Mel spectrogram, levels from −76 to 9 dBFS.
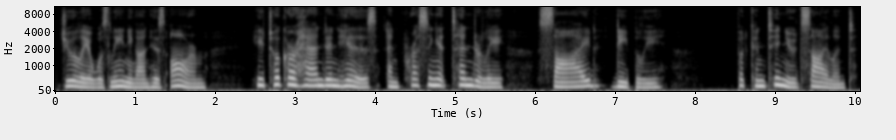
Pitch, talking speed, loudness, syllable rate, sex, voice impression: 195 Hz, 125 wpm, -17 LUFS, 3.8 syllables/s, female, very feminine, very adult-like, middle-aged, thin, tensed, powerful, bright, slightly hard, very clear, fluent, slightly cute, cool, very intellectual, very refreshing, sincere, calm, slightly friendly, reassuring, unique, elegant, slightly wild, very lively, strict, intense, slightly sharp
